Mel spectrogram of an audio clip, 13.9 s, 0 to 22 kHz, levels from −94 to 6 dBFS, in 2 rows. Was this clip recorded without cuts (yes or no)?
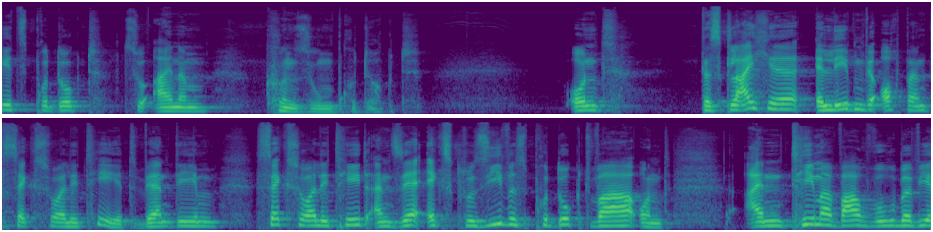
no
